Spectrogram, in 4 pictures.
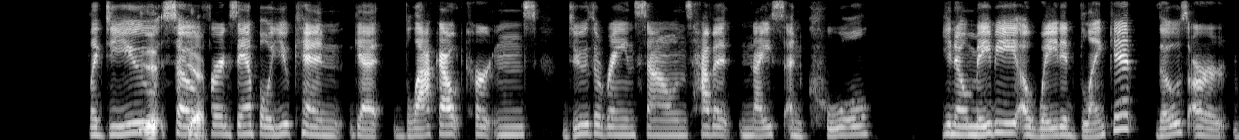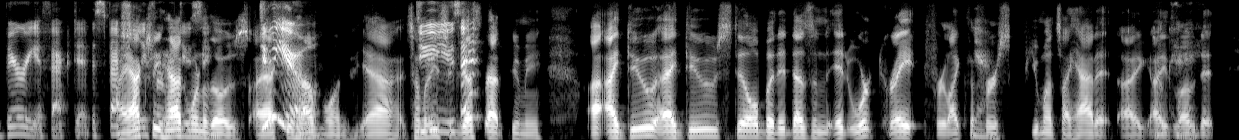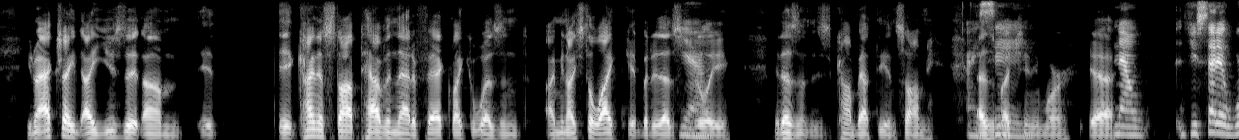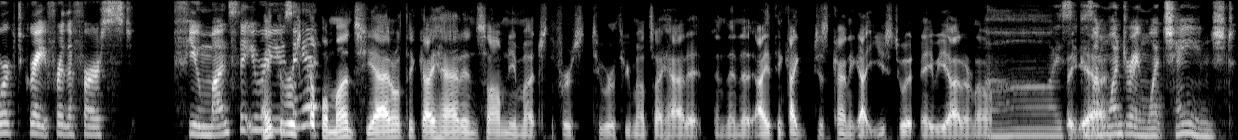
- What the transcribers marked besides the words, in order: tapping; laughing while speaking: "insomnia"
- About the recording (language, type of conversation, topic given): English, advice, How can I manage stress from daily responsibilities?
